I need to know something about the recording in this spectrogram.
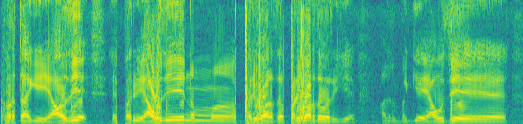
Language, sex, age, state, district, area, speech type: Kannada, male, 30-45, Karnataka, Koppal, rural, spontaneous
